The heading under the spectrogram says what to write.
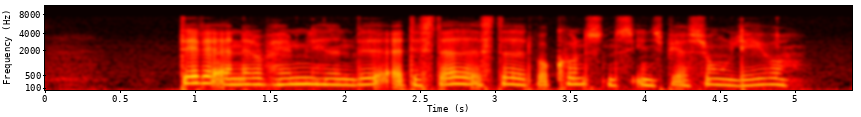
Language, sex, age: Danish, female, 29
